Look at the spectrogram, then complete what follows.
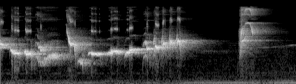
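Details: White-rumped shama song meant to provoke other shamas to sing, a long run of warbled and slurred whistles gliding between pitches, then a short sharp note after a pause, faint low hum beneath.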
